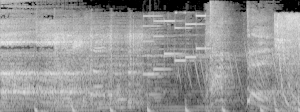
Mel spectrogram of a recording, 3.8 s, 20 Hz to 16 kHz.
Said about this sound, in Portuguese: e você está ouvindo Semana dos 10. Vinheta!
